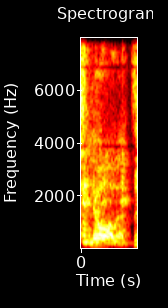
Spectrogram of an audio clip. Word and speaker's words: New Orleans: Yes, New Orleans. – Let's get it right, because I'm talking from the. Okay. I'm talking like right. – A Yankee, right? New Orleans.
